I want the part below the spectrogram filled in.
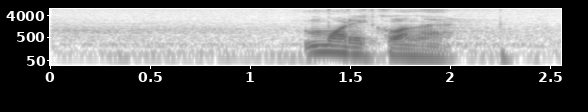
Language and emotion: Russian, neutral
